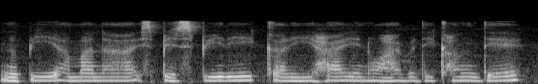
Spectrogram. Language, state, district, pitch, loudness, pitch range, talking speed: Manipuri, Manipur, Imphal West, 175 Hz, -17 LUFS, 165-180 Hz, 90 wpm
